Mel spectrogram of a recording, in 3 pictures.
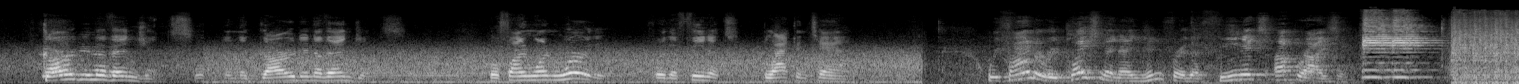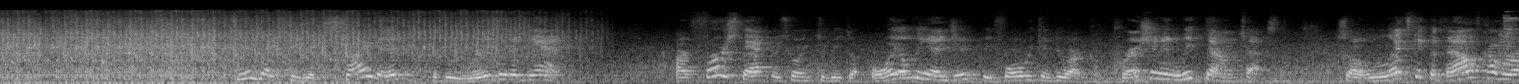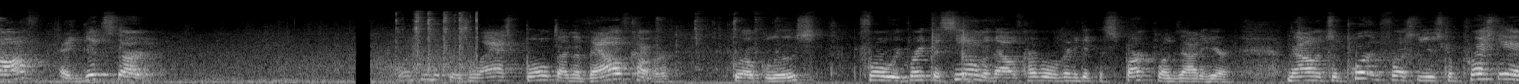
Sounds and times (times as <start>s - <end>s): Speech: 0.4s - 4.0s, 4.9s - 8.6s, 9.9s - 13.5s, 17.5s - 20.8s, 21.9s - 28.0s, 28.6s - 32.0s, 34.4s - 45.5s
Car: 13.6s - 21.6s
Engine: 13.6s - 23.0s, 33.5s - 35.2s.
